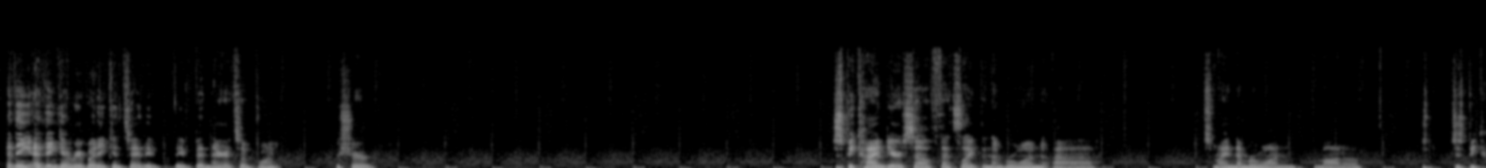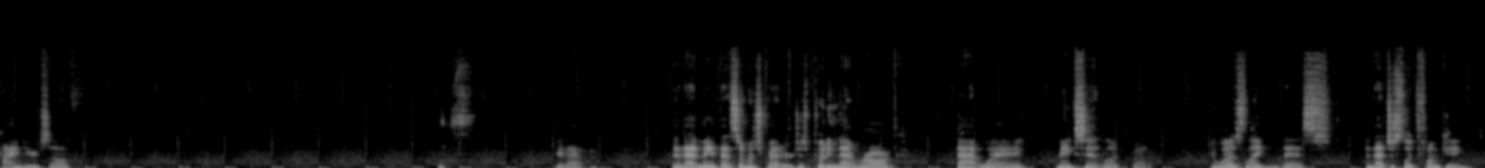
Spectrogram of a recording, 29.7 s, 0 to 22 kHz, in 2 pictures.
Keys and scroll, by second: 1.1 ctrl+z, 1.4 ctrl+z, 1.8 ctrl+z, 2.3 ctrl+z, 2.6 ctrl+z, 3.0 ctrl+z, 20.0 q, 26.1 ctrl+z, 26.5 ctrl+z, 27.0 ctrl+z, 28.8 ctrl+shift+z, 29.0 ctrl+shift+z.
